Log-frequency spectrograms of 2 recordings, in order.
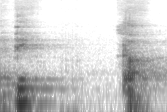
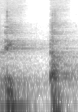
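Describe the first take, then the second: First: The ticking is said at a slower pace. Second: The ticking is said at a quicker pace. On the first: Time appears slowed to the observer outside the craft. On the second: Time passes normally for the observer inside the craft.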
